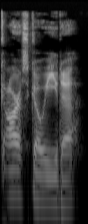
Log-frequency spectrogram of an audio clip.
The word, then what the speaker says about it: Goetia: I think it's Ars Goetia. Is how it's pronounced.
